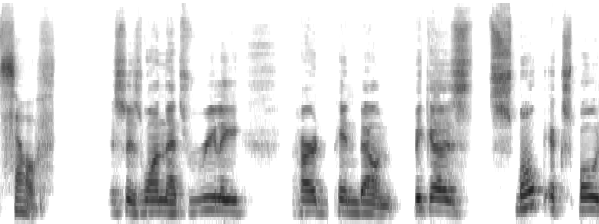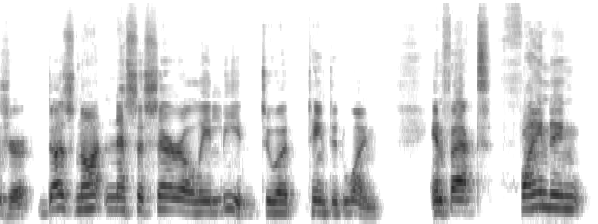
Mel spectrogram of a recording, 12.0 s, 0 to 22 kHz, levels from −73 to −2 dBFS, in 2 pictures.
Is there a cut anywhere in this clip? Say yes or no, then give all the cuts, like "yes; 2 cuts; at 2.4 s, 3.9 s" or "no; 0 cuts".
yes; 2 cuts; at 1.2 s, 2.9 s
